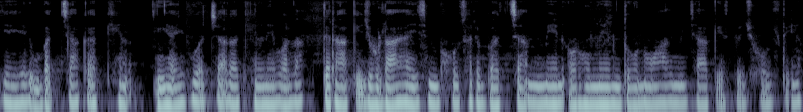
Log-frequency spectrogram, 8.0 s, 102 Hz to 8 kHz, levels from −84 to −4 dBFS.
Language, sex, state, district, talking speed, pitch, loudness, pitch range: Angika, male, Bihar, Begusarai, 230 wpm, 140 Hz, -34 LUFS, 135-150 Hz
